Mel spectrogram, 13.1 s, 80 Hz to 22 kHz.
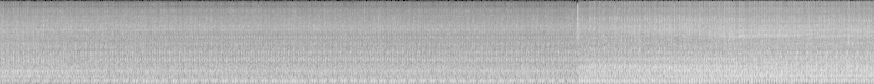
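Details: Jaguar X-Type 2.2 diesel (QJBA, 155 hp, 2005–2010) at idle: steady regular clatter, then the note jumps louder and harsher when the A/C engages; engine noise with A/C on, cause unclear.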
